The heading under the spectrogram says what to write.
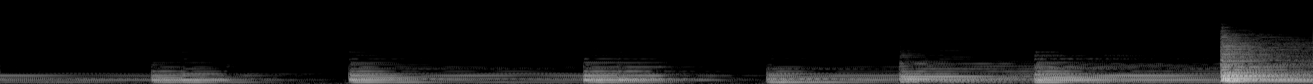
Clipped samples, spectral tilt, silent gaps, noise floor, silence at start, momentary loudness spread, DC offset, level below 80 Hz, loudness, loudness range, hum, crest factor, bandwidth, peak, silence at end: under 0.1%; -10 dB/octave; none; -64 dBFS; 0 s; 22 LU; under 0.1%; -60 dBFS; -30 LUFS; 11 LU; none; 24 dB; 6 kHz; -6 dBFS; 0 s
